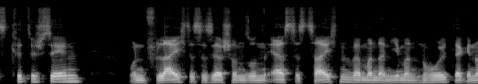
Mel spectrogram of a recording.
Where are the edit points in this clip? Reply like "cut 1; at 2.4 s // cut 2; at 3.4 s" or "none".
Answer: none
